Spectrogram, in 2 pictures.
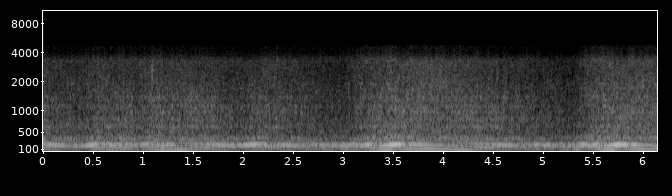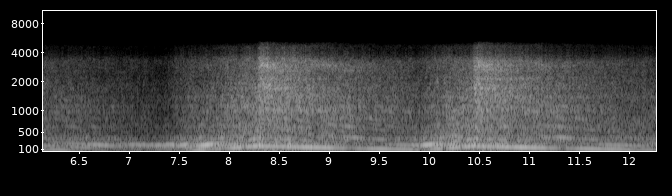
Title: Sr20 exhaust leak on stock exhaust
